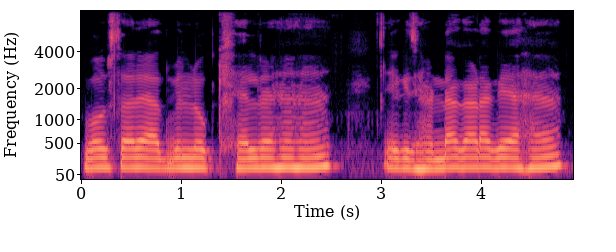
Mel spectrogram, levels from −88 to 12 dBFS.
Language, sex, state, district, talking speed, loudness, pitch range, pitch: Hindi, male, Jharkhand, Palamu, 145 wpm, -13 LUFS, 130-135 Hz, 135 Hz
